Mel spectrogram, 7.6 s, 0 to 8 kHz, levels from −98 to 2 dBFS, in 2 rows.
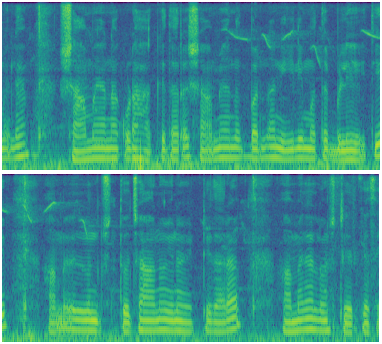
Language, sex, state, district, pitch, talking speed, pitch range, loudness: Kannada, male, Karnataka, Dharwad, 135 Hz, 160 wpm, 125-140 Hz, -18 LUFS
